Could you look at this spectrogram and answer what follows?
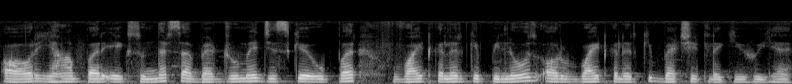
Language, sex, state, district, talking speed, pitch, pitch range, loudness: Hindi, male, Himachal Pradesh, Shimla, 165 wpm, 130 Hz, 125-135 Hz, -17 LUFS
